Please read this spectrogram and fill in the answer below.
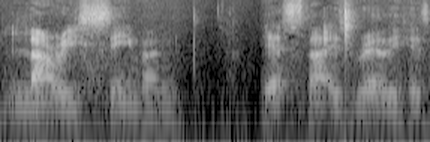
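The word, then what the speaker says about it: Larry Semon: and you also have larry seaman yeah as the scarecrow yes that really is how to pronounce his name from what i can tell and then this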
